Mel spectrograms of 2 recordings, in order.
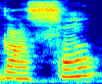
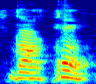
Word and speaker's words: garçon: The letter C is uttered as ka, but when you put an accent underneath it, then it is pronounced as sir. The accent under the letter C is called a cedilla C. So garçon is garçon and not garcon.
